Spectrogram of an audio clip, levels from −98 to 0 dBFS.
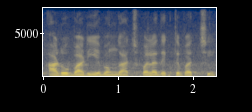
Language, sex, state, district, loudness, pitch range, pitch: Bengali, male, West Bengal, Jhargram, -21 LUFS, 130-140 Hz, 135 Hz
